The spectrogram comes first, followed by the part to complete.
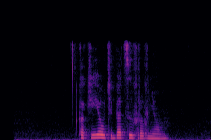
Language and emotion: Russian, neutral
